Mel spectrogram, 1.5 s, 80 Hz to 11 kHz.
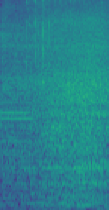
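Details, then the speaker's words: Rover 4.6 V8 petrol running smoothly in an engine test cell, note rising slightly with revs; a rattle comes from the exhaust extractor pipe. Lambdas, throttle position, fuel pressure and thermostat verified correct. "so one happy engine obviously we've bench run it we know lambdas are working"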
